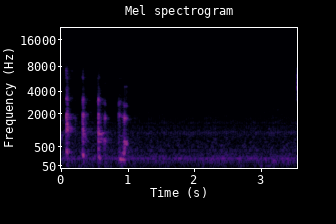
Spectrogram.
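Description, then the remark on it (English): A quick run of four short, raspy coughs or throat-clearing bursts, followed by a low steady background hum with no one speaking. “your cough.”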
